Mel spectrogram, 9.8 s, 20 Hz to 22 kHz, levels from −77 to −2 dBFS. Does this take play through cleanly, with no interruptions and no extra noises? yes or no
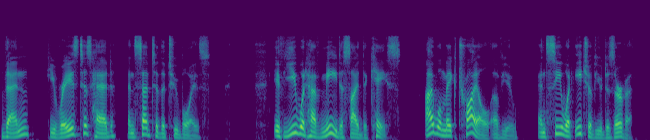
yes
